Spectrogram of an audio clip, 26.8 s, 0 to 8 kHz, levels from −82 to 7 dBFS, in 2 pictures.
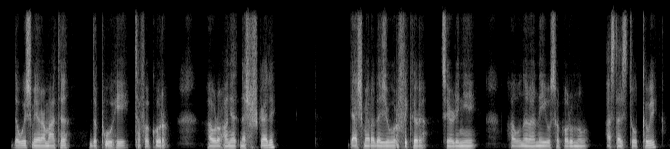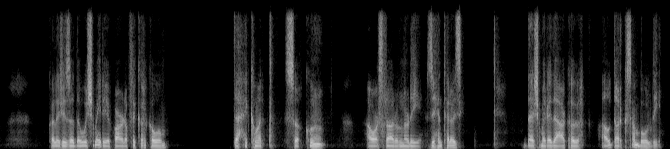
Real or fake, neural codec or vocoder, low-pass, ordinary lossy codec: fake; codec, 16 kHz in and 24 kHz out, 0.9 kbps, LongCat-Audio-Codec, fine tuned four codebook decoder; 7.2 kHz; Opus, 64 kbps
